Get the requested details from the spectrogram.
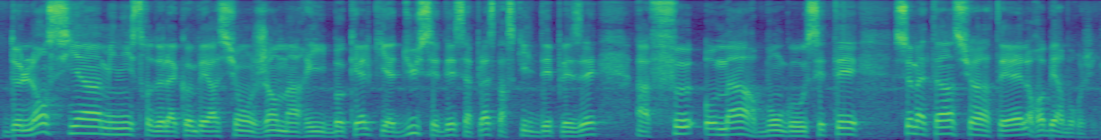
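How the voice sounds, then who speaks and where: A male news anchor with a mellow, warm voice, presenting in the studio. He speaks in a measured way and pauses with fillers between phrases. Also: mid-range voice, lively intonation.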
